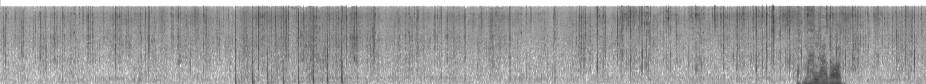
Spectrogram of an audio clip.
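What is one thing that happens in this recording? Footsteps tread quickly along hard pavement.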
